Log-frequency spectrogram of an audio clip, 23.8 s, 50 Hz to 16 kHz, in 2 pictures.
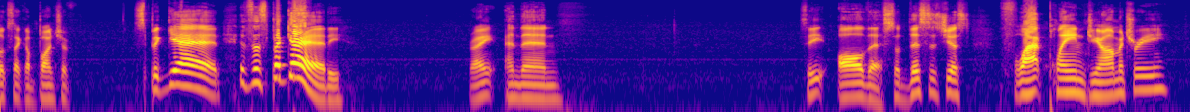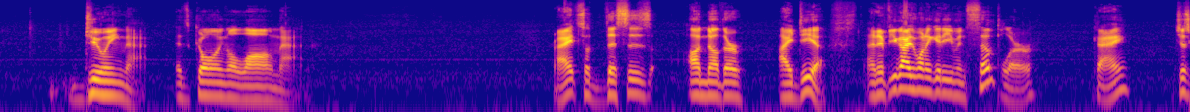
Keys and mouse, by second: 0.6 typing, 1.3-3.3 right drag, 3.3 click, 4.8 ctrl+right click, 5.4 click, 6.5 alt+right click, 6.8-8.1 right drag, 7.1-8.1 typing, 8.7 click, 9.7-11.4 right drag, 11.6 shift+r, 11.9 ctrl+right click, 22.1-23.3 typing, 23.7 click.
